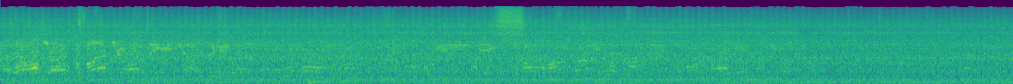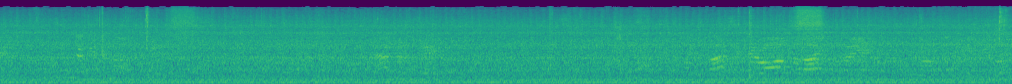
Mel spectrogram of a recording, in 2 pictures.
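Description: Men talk among themselves outdoors.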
